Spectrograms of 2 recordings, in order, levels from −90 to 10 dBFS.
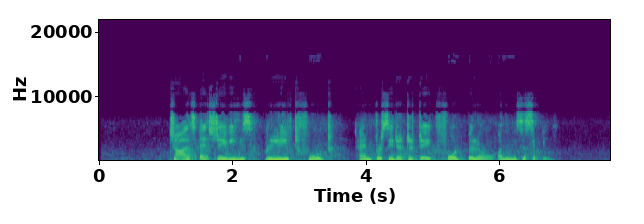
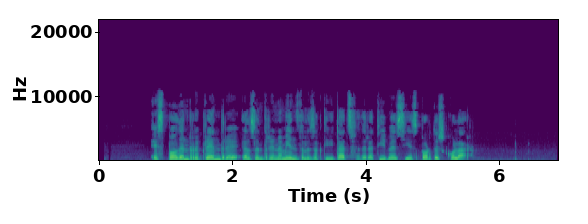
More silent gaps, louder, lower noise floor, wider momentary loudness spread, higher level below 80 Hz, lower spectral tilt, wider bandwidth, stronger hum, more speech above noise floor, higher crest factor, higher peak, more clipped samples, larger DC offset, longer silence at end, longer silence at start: neither; first, -19 LUFS vs -27 LUFS; second, -65 dBFS vs -71 dBFS; about the same, 8 LU vs 8 LU; first, -54 dBFS vs -74 dBFS; second, -3 dB/octave vs -4.5 dB/octave; second, 9.6 kHz vs 11 kHz; neither; about the same, 46 dB vs 45 dB; about the same, 14 dB vs 18 dB; first, -6 dBFS vs -10 dBFS; neither; neither; second, 0.85 s vs 1.35 s; first, 1.05 s vs 0.8 s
